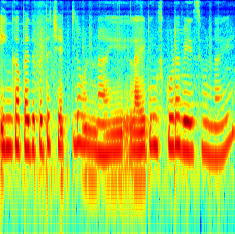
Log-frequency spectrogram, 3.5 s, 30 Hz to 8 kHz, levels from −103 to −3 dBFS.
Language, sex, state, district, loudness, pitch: Telugu, female, Telangana, Nalgonda, -15 LUFS, 205 Hz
